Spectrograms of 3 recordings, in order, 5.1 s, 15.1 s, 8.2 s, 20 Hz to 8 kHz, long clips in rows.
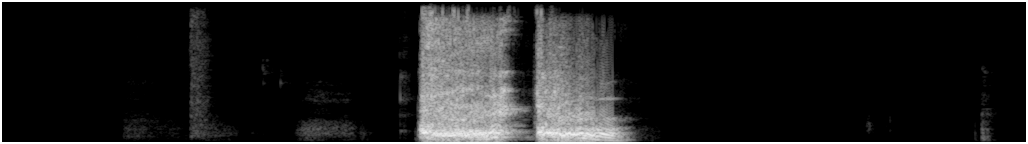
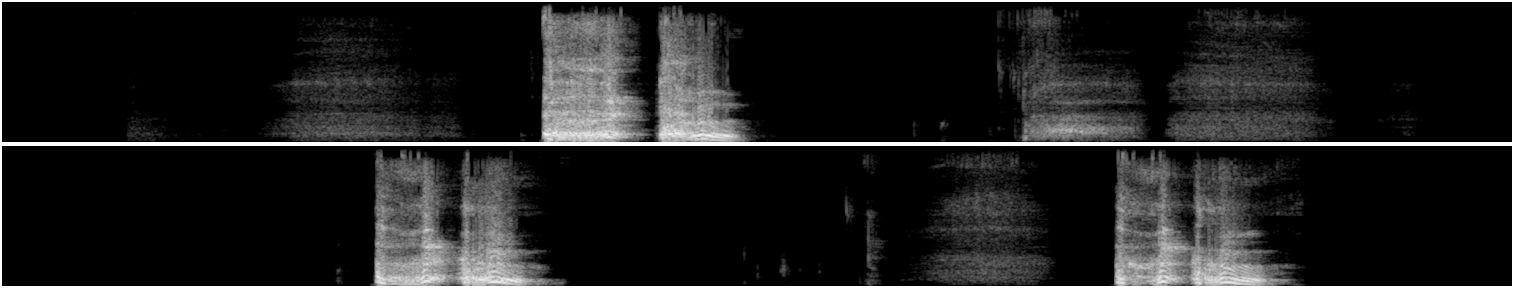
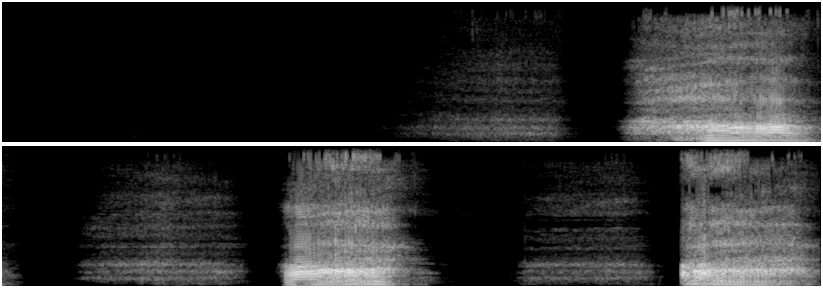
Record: {"cough_length": "5.1 s", "cough_amplitude": 32768, "cough_signal_mean_std_ratio": 0.39, "three_cough_length": "15.1 s", "three_cough_amplitude": 32768, "three_cough_signal_mean_std_ratio": 0.33, "exhalation_length": "8.2 s", "exhalation_amplitude": 32768, "exhalation_signal_mean_std_ratio": 0.4, "survey_phase": "beta (2021-08-13 to 2022-03-07)", "age": "45-64", "gender": "Male", "wearing_mask": "No", "symptom_runny_or_blocked_nose": true, "symptom_diarrhoea": true, "symptom_fatigue": true, "symptom_change_to_sense_of_smell_or_taste": true, "symptom_loss_of_taste": true, "smoker_status": "Current smoker (1 to 10 cigarettes per day)", "respiratory_condition_asthma": false, "respiratory_condition_other": true, "recruitment_source": "Test and Trace", "submission_delay": "1 day", "covid_test_result": "Positive", "covid_test_method": "RT-qPCR", "covid_ct_value": 16.3, "covid_ct_gene": "ORF1ab gene", "covid_ct_mean": 16.8, "covid_viral_load": "3200000 copies/ml", "covid_viral_load_category": "High viral load (>1M copies/ml)"}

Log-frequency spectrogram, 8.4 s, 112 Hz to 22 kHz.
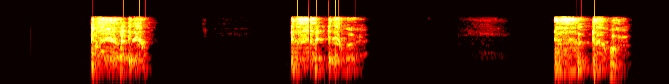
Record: {"three_cough_length": "8.4 s", "three_cough_amplitude": 32768, "three_cough_signal_mean_std_ratio": 0.41, "survey_phase": "beta (2021-08-13 to 2022-03-07)", "age": "45-64", "gender": "Male", "wearing_mask": "No", "symptom_cough_any": true, "symptom_new_continuous_cough": true, "symptom_runny_or_blocked_nose": true, "symptom_fatigue": true, "symptom_headache": true, "smoker_status": "Ex-smoker", "respiratory_condition_asthma": false, "respiratory_condition_other": false, "recruitment_source": "Test and Trace", "submission_delay": "2 days", "covid_test_result": "Positive", "covid_test_method": "RT-qPCR", "covid_ct_value": 17.4, "covid_ct_gene": "ORF1ab gene", "covid_ct_mean": 18.1, "covid_viral_load": "1200000 copies/ml", "covid_viral_load_category": "High viral load (>1M copies/ml)"}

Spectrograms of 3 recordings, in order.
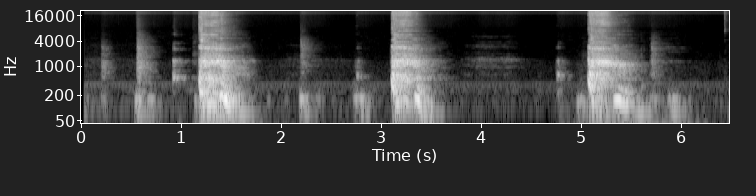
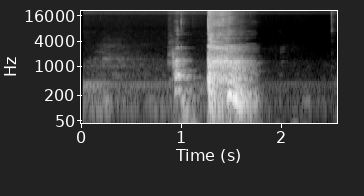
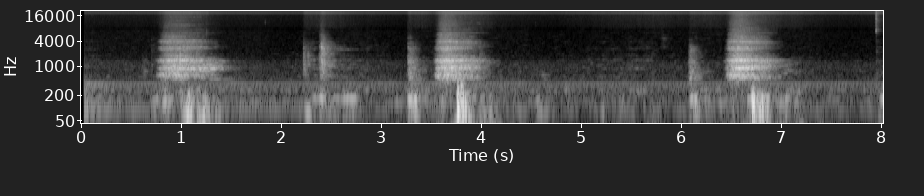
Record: {"three_cough_length": "6.5 s", "three_cough_amplitude": 32768, "three_cough_signal_mean_std_ratio": 0.37, "cough_length": "2.6 s", "cough_amplitude": 32768, "cough_signal_mean_std_ratio": 0.36, "exhalation_length": "8.0 s", "exhalation_amplitude": 19803, "exhalation_signal_mean_std_ratio": 0.37, "survey_phase": "alpha (2021-03-01 to 2021-08-12)", "age": "45-64", "gender": "Male", "wearing_mask": "No", "symptom_cough_any": true, "symptom_onset": "12 days", "smoker_status": "Ex-smoker", "respiratory_condition_asthma": true, "respiratory_condition_other": false, "recruitment_source": "REACT", "submission_delay": "1 day", "covid_test_result": "Negative", "covid_test_method": "RT-qPCR"}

